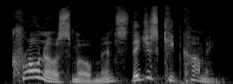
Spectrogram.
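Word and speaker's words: chronos (χρόνος): The first one is pronounced chronos.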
